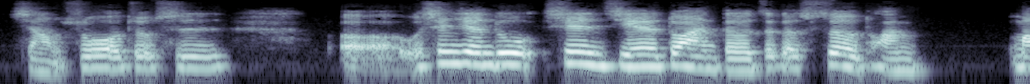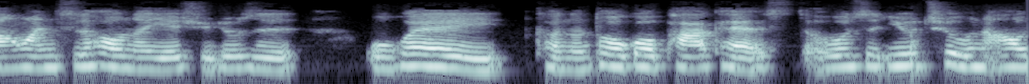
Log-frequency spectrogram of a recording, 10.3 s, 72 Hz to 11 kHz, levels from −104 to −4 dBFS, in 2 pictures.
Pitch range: 180-225 Hz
